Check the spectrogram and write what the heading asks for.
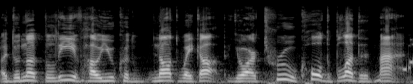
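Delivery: terrible, bad, fake put-on Russian accent. The speaker plays a Russian man who dragged someone out of a wardrobe, bad Russian accent. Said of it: "My accents are terrible".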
